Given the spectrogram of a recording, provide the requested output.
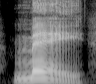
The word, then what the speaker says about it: ME: The Sumerians also possessed a concept they called the Me, pronounced May, divine codes that governed every aspect of civilized existence.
